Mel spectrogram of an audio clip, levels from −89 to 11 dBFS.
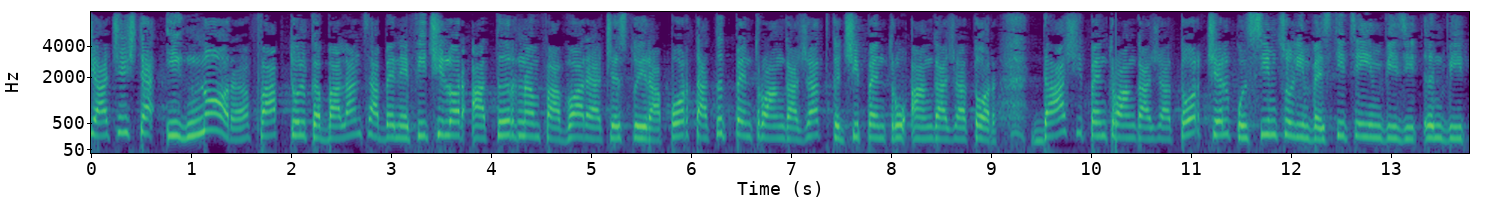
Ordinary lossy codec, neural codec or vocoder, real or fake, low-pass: none; none; real; none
